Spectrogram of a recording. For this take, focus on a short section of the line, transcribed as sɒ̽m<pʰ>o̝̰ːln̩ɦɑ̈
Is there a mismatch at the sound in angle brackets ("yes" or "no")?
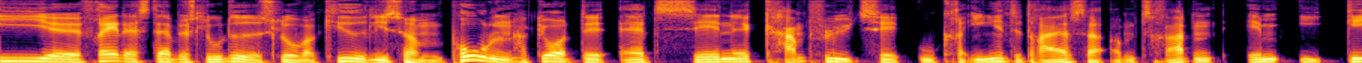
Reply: no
